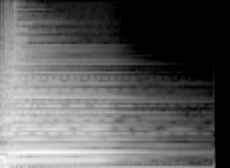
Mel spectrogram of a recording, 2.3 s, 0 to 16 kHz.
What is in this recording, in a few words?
F Major Add 9th, Guitar Half Step Down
